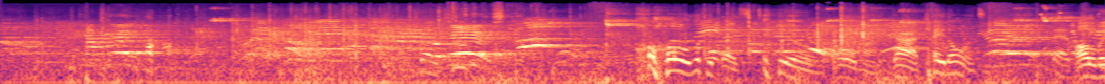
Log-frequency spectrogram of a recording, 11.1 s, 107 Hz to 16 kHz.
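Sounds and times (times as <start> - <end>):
shouts and chatter: 2.4 - 5.9.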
